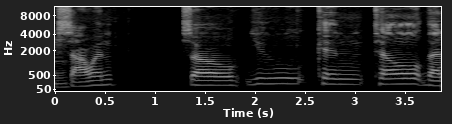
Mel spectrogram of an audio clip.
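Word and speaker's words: Samhain: spelled s m h a i n it's pronounced sa so you can tell that it was not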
